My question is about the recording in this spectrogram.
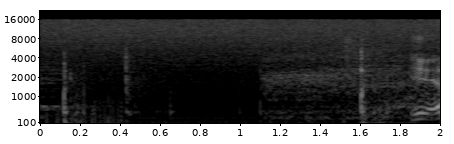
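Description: A lull in the commentary: faint room noise and hum with a few soft knocks, then a man's voice calls out right at the end.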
